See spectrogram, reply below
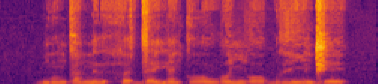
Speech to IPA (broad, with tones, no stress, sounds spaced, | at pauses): b ũ˧ ɡ a˧ n ɨ˦ h ə˦ d ɛ˦ j ɛ̃˦ k oː˧ w o˦ ɲ oː˦ b ɨ˦ ɣ ĩ˨ d͡ʒ e˨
